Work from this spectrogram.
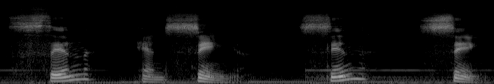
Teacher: the i sound is just a little bit different because of the sounds that come after it whether it's just the normal n sound or it's the deeper ng sound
